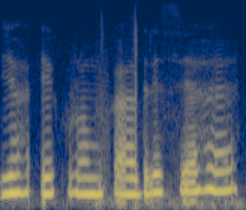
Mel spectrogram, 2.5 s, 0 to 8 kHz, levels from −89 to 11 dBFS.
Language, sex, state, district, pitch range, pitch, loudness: Hindi, female, Jharkhand, Palamu, 235-265 Hz, 250 Hz, -12 LUFS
